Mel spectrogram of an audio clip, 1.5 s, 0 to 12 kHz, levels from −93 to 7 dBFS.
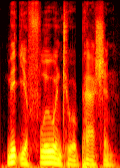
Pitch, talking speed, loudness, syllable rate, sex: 90 Hz, 200 wpm, -17 LUFS, 5.9 syllables/s, male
